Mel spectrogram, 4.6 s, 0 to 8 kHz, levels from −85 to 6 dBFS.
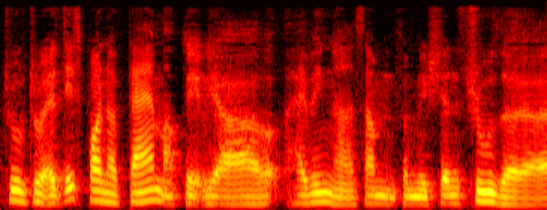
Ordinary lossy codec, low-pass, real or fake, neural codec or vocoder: none; 7.2 kHz; fake; codec, 16 kHz, 0.5 kbps, X-Codec, WavLM features, trained on Multilingual LibriSpeech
